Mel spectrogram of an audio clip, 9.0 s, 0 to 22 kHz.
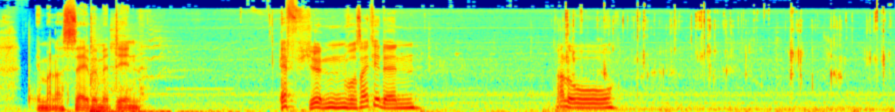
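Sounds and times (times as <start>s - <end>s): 
speech: 0.4s - 1.6s, 2.8s - 4.3s, 5.6s - 6.3s
reindeer chewing on network cables in a basement: 5.6s - 8.9s.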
